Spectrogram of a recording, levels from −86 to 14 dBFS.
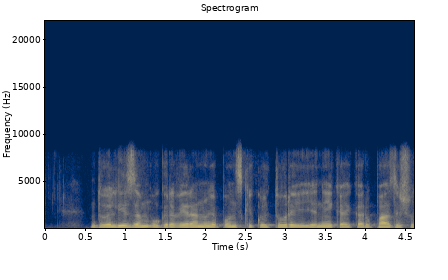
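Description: Throughout, the speech likely went through low-rate Opus compression in its speech mode. With nothing above 8.7 kHz, it sounds plainly muffled and hoarse.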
